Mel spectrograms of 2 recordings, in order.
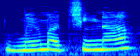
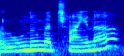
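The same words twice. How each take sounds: First: Lumachina with "chee-na" at the end; unsure pronunciation. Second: Lumachina with "china" at the end; alternative pronunciation. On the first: Crafter trying out the chain's name, Lumachina said "luma-CHEE-na". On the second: Crafter offering another reading of the chain's name, Lumachina said "luma-CHY-na". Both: Shown as a demonstration. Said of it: "I don't know how to pronounce that".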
